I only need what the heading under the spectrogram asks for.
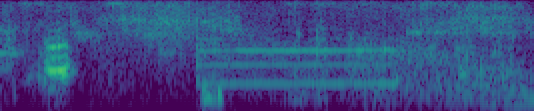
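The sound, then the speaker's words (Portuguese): A video call ringing tone sounds as a single steady, multi-pitched electronic ring lasting about a second. A brief soft blip comes just before it, and faint background noise follows. “tô ligando aí, chamada de vídeo, tá?”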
